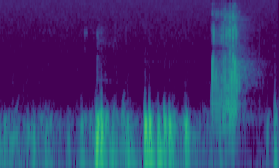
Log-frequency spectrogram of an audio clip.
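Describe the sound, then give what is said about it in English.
A low, sputtering fart rumbles in short bursts, then ends with a brief, higher squeaky blast. It is fairly quiet, with no talking. “Man, why you got this is like the fourth time you farted.”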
